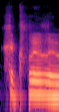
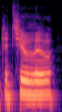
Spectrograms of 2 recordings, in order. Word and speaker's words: Cthulhu: for his name like Lovecraft himself pronounced it like really bizarrely it was like uh caculu or something and I've also heard katulu but I just like Cthulhu that's what I'm most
